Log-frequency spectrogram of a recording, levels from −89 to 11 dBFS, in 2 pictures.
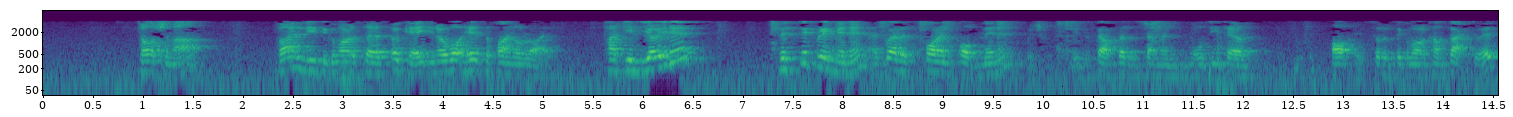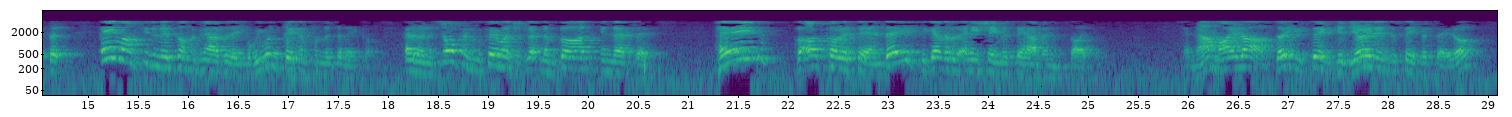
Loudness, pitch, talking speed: -22 LUFS, 180 Hz, 180 wpm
